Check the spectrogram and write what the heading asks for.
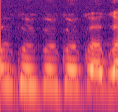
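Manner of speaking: imitating a dad's soft cooing; kindhearted dad soothing. Soft-hearted dad comforts his crying child, imitated soothing murmur. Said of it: "아빠는 너무 마음이 좋은 사람이라".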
